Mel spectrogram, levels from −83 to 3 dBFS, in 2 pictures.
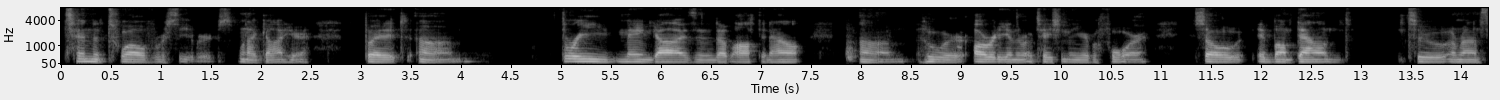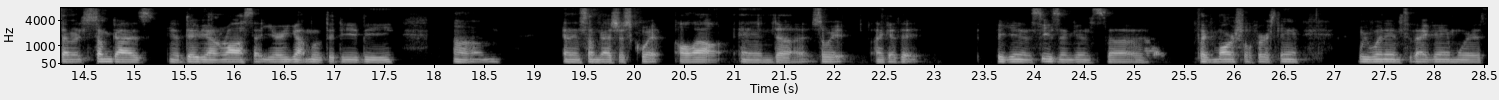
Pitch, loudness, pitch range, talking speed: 125 Hz, -28 LUFS, 120-130 Hz, 165 wpm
